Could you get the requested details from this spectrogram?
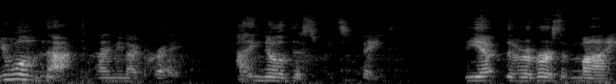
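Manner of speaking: snarling, snarled monster creature voice. Game master voicing a clawed creature to a player, snarling. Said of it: "It just snarls at you and says".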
